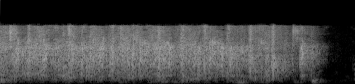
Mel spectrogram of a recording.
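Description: An audience at a nutrition talk claps steadily and fairly loudly for a few seconds before the applause cuts off abruptly into silence.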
